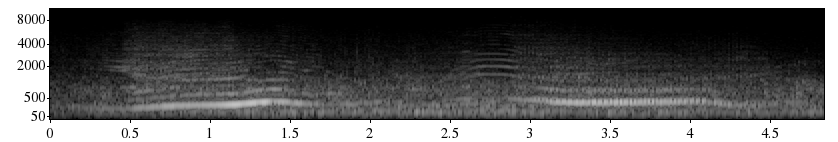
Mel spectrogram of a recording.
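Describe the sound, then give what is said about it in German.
Whale song: two long, drawn-out moaning calls that swoop up and down in pitch, the second one holding a steady tone before sliding away, heard clearly against a low watery background hum. “Wale können singen.”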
